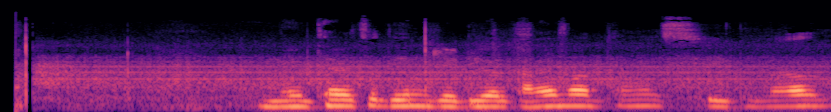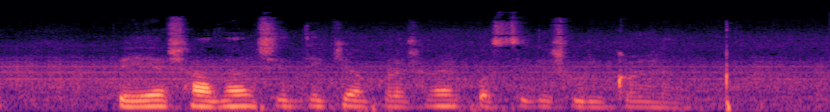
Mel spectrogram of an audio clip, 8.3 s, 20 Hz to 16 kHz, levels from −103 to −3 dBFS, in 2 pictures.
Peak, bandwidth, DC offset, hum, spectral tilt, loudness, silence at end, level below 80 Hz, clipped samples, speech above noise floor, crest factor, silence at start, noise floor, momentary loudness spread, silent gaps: -10 dBFS; 9.2 kHz; under 0.1%; none; -7.5 dB/octave; -30 LUFS; 0 s; -62 dBFS; under 0.1%; 19 dB; 20 dB; 0.05 s; -48 dBFS; 19 LU; none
